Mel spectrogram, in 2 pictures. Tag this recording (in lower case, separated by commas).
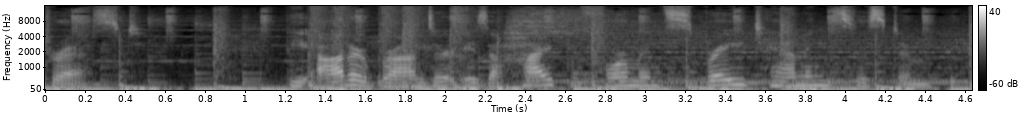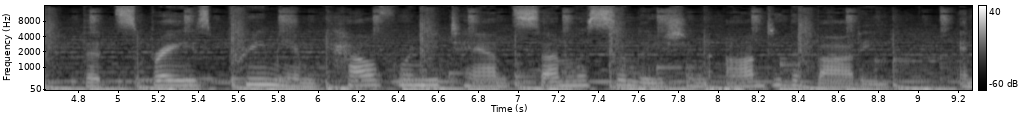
speech, music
